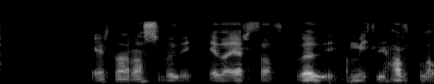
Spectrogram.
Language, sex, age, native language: Icelandic, male, 18-19, Icelandic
